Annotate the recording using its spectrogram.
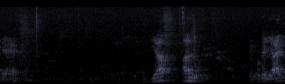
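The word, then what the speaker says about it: يفعل: ya in the beginning, and these three letters pronounced like that, yaf-alu, we put a ya in the beginning, and pronounce yaf-alu.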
